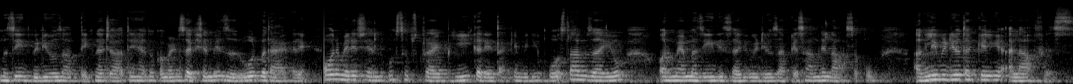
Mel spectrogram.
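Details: Adult woman speaking; unaffected speech.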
